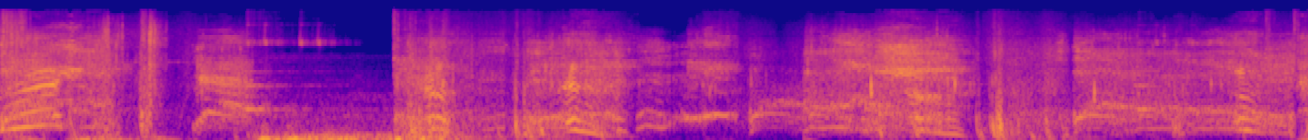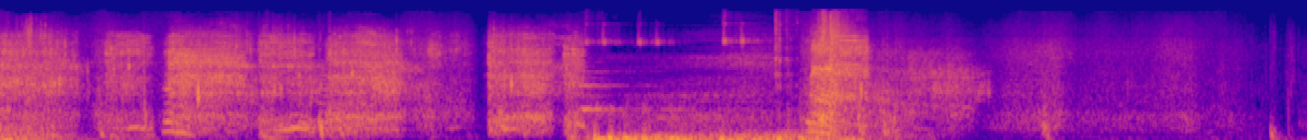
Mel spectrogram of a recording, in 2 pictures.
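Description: A young man pleads and shouts in panic.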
